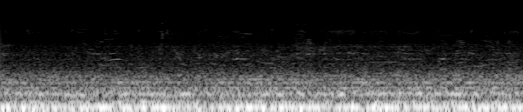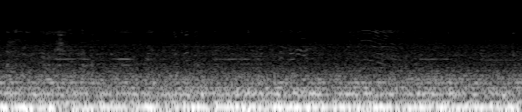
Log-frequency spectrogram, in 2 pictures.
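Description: A propeller engine drones loudly and steadily, heard from inside an aircraft cabin.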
